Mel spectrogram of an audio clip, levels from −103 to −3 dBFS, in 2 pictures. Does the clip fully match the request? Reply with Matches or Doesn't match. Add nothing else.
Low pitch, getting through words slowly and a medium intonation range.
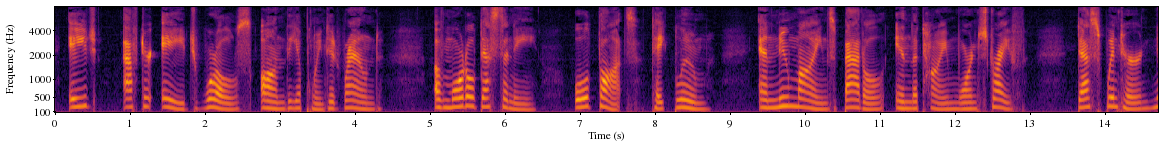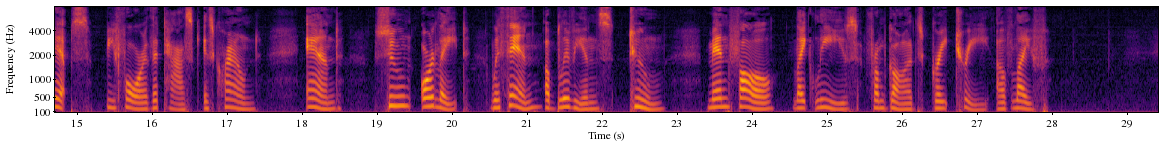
Doesn't match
